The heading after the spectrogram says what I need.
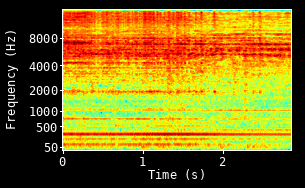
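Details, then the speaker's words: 1993 Mustang Summer edition after stalling: a steady fixed-tone electric hum as the fuel pump keeps running with no engine firing; fuel pump relay, EEC relays, grounds, regulator and fuel rail already replaced, owner considering the ECU next. "the fuel bump just stays on."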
